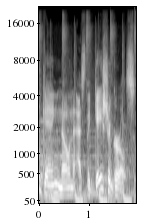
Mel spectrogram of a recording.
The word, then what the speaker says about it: Grrls: On top of his odd singing career, Johnny leads a little gang known as the Geisha Girls. That's spelled Grrls, like girls.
